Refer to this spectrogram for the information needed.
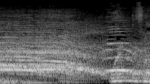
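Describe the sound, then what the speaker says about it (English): Wedding guests at a reception cheer and whoop together ahead of the first dance, a loud sustained crowd yell with overlapping voices up close. "Give me a cheer after 3 if you're excited for the first dance."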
